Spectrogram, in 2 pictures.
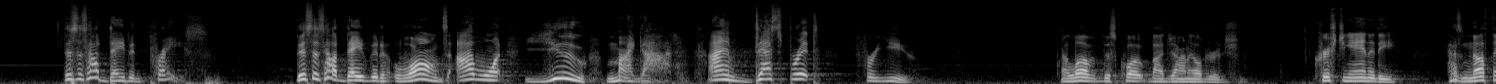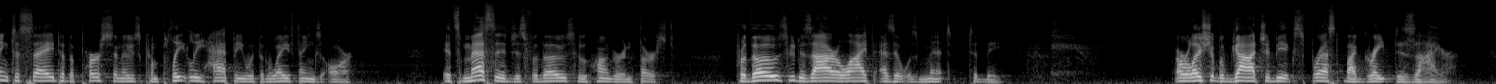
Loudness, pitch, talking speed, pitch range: -23 LUFS, 145 Hz, 145 wpm, 120-170 Hz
